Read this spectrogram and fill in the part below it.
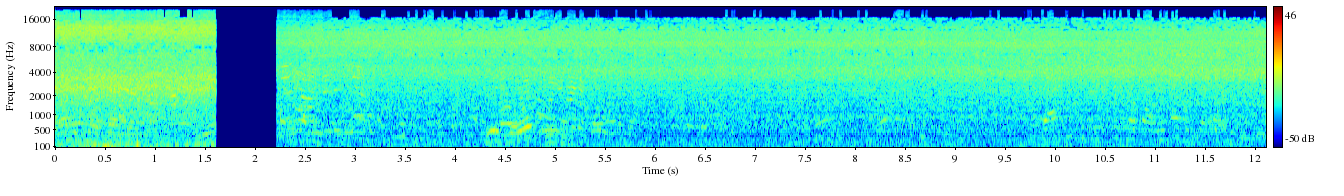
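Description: Continuous rushing water noise of a waterfall pouring onto a road nearby at Gagan Bavda hill station, Maharashtra, steady hiss throughout with a brief dropout and faint voices underneath.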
